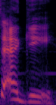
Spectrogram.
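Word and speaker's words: Egi: It is eggy with a soft G.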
